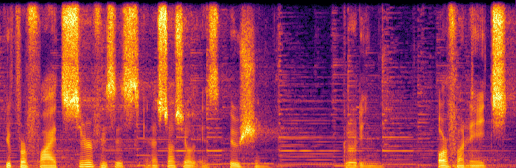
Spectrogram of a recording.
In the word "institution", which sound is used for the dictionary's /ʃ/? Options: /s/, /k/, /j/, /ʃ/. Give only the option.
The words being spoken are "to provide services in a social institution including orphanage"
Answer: /ʃ/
